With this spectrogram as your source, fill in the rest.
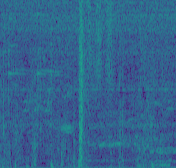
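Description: Horses in the Red Dead Redemption video game clip-clop at a trot with a neigh rising through the hoofbeats, dense and fairly loud throughout.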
